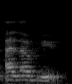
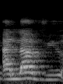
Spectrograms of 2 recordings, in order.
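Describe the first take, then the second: First: Said in the usual way. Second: "love" stressed, louder and fuller; meaningful I love you. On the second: Shown as a demonstration. Spouse showing how real love sounds, stressing "love". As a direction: lean into "love" so it lands as heartfelt. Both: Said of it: "there's a difference between".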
